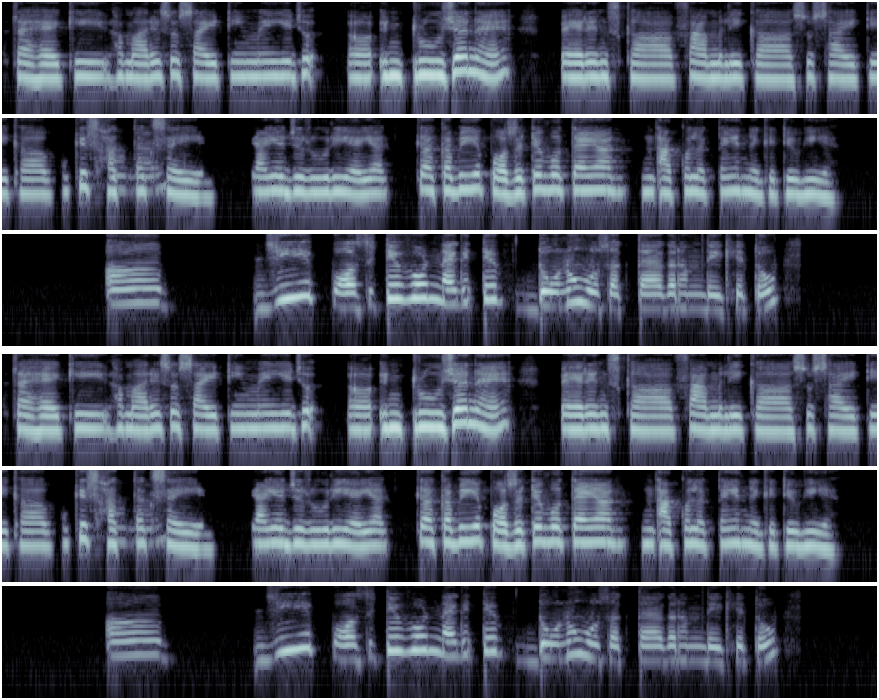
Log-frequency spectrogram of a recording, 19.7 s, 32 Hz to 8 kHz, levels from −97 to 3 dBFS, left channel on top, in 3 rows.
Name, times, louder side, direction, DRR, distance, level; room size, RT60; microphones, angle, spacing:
voice 1, 0.0-3.8 4.2-8.1 8.4-12.8, right 1 dB, 15° right, 1.2 m, -28 dB
voice 2, 7.4-7.8 13.9-14.4 15.0-18.9, left 4 dB, 75° left, 1.3 m, -29 dB
open air
head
